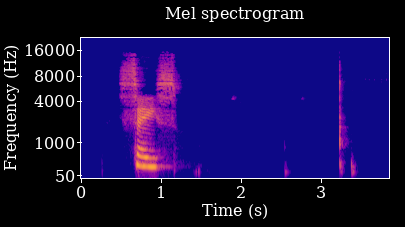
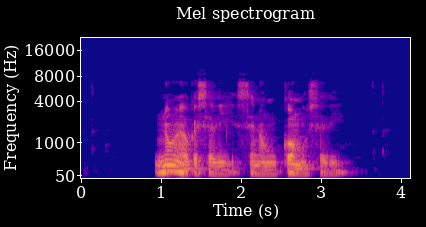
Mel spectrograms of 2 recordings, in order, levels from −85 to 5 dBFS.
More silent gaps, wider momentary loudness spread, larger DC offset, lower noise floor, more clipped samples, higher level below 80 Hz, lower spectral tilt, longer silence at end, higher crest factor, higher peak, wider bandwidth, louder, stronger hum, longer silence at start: neither; first, 20 LU vs 14 LU; neither; first, -88 dBFS vs -66 dBFS; neither; second, -80 dBFS vs -52 dBFS; second, -1.5 dB/octave vs -6.5 dB/octave; second, 0.6 s vs 0.8 s; about the same, 24 dB vs 22 dB; first, -2 dBFS vs -6 dBFS; first, 15.5 kHz vs 7.6 kHz; first, -20 LUFS vs -25 LUFS; neither; second, 0.5 s vs 0.9 s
